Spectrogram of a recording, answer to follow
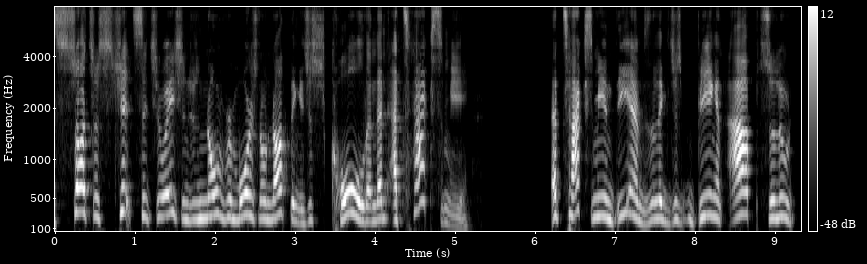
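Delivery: high, strained and slowed, close to breaking; slow, high, aching disbelief; real hurt and upset. Real, not acted. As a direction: pour out the betrayal, voice climbing as it hurts. Venting about a friend's betrayal.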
